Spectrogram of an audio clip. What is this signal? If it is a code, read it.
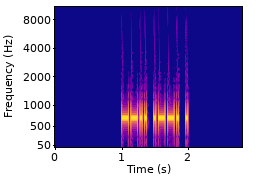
Morse code, heard as a keyed tone, about 36 wpm, 700 Hz. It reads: ZPE
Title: USA Call Sign Postfixes - 3 Letters 35wpm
